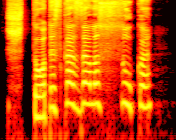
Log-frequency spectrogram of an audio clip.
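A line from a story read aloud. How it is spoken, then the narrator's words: Furious roar. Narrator (Russian): взревел Колин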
